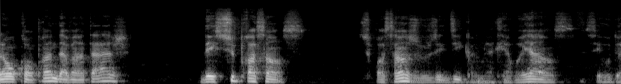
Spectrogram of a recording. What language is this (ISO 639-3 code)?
fra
